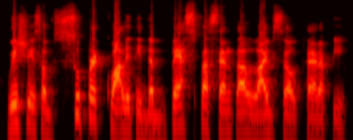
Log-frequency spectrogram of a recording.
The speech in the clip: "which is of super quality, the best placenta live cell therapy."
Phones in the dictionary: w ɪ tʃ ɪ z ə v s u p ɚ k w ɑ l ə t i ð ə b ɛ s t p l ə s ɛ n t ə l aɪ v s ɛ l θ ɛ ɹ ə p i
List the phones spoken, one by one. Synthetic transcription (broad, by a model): w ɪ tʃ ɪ s ə v s u p ɚ k w ɑ l ə t i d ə b ɛ s t p ə s ɛ n t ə l aɪ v s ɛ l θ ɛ ɹ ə p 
